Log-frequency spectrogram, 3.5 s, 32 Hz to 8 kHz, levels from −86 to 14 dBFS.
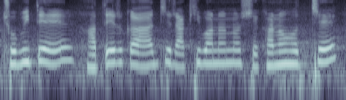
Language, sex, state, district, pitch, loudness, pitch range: Bengali, female, West Bengal, Cooch Behar, 245 Hz, -14 LUFS, 225-260 Hz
